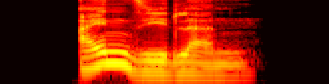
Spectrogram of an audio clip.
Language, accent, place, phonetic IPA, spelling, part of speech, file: German, Germany, Berlin, [ˈaɪ̯nˌziːdlɐn], Einsiedlern, noun, De-Einsiedlern.ogg
- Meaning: dative plural of Einsiedler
